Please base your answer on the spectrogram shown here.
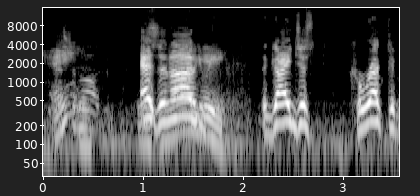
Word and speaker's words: Esnagi: How do you pronounce this lake? Esgami. Esogi. Esenogamy. The guy just corrected me. Esenogamy.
